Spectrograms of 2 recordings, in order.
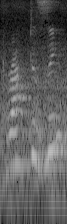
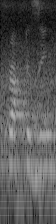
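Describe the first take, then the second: Both takes have the same delivery.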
